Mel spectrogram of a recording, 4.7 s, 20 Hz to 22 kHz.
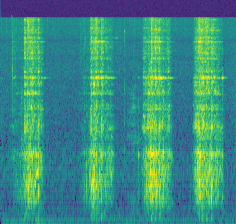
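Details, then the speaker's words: Eaton M90 supercharger for Mazda RX8 after needle bearing replacement, rotated by hand: rattle gone but four slow rasping scrapes about one per turn, slight play remains; metallic scraping, source unknown. "still hear some metallic scraping of some kind so I'm not sure what to make of that"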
